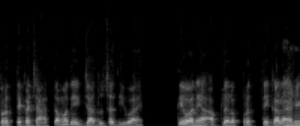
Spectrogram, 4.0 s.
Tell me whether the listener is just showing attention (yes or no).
yes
